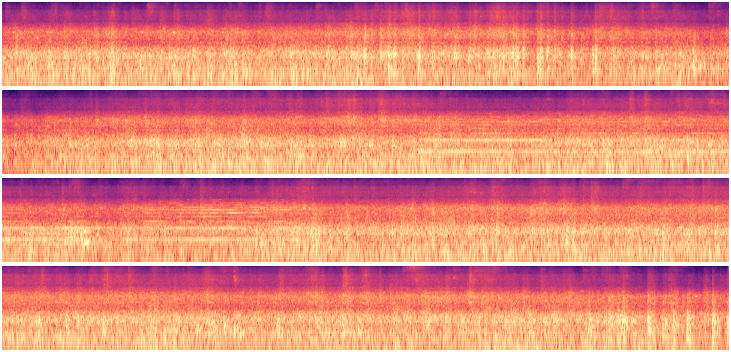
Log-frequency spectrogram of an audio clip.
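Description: Passenger train running along the track, heard from inside a coach: a steady rumble with wheels clattering over rail joints. About a third of the way in, a train horn sounds one long steady blast of about six seconds.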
